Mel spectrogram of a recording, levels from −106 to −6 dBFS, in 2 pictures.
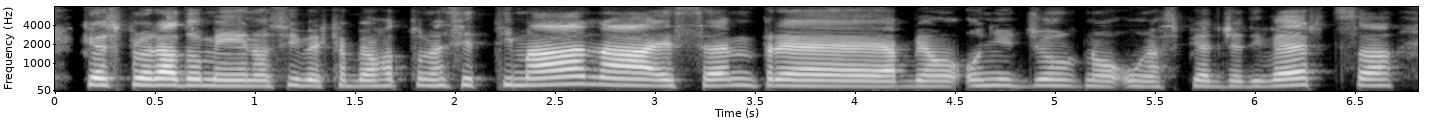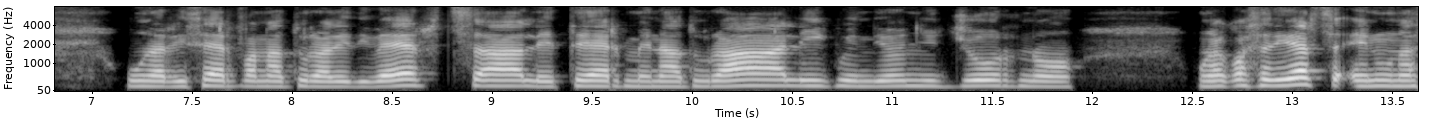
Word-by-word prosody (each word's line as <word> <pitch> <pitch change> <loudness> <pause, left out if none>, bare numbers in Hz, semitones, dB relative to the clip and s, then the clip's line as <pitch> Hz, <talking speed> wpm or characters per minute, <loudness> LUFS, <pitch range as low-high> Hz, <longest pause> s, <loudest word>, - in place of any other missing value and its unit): Che 245 - +5
ho - - +8
esplorato 230 -1 +5
meno, 200 -2 -1
sì 225 +4 -8
perché 205 -1 -4
abbiamo 200 -1 -3
fatto 215 +1 -8
1 210 0 -3
settimana 230 0 +5
e 205 - 0
sempre 205 -3 +2
abbiamo 185 +1 -2
ogni 215 -1 -8
giorno 205 -2 -6
una 180 -2 -7
spiaggia 185 0 -9
diversa, 215 +2 -1 0.4
una 190 -2 -4
riserva 190 +1 -3
naturale 180 -1 -4
diversa, 200 +2 0
le 180 -2 -7
terme 190 -1 -3
naturali. 195 +3 0
Quindi 185 -1 -7
ogni 195 0 -8
giorno 190 -1 -5 0.6
una 190 -1 -3
cosa 210 +2 -3
diversa 240 +4 +2
e 195 - -4
in - - -5
1 195 -1 -4
200 Hz, 150 wpm, -23 LUFS, 190-215 Hz, 0.6 s, ho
